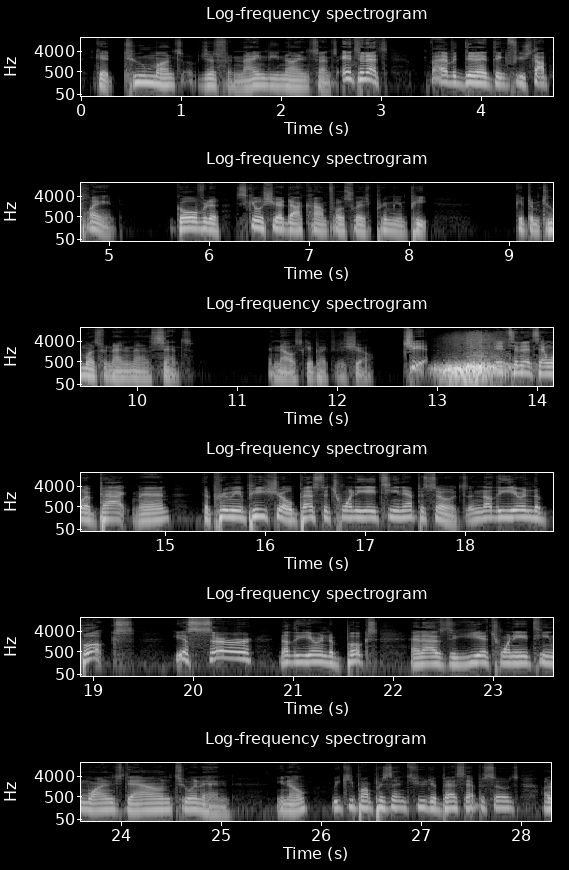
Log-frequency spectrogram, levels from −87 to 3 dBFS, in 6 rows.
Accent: American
